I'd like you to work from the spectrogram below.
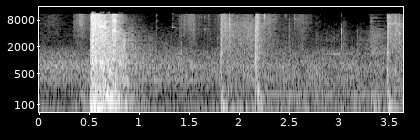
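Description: Gunfire in the Borderlands 2 video game: one loud, sharp shot rings out, then a few lighter cracks follow at irregular intervals over a low background hum.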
